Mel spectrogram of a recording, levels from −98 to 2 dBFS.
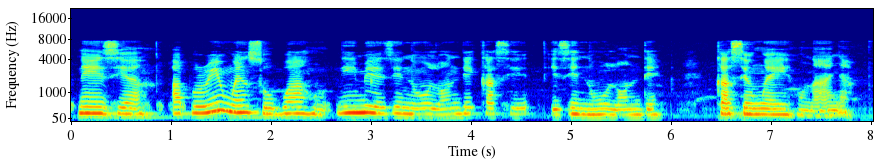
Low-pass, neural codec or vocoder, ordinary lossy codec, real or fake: none; none; none; real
